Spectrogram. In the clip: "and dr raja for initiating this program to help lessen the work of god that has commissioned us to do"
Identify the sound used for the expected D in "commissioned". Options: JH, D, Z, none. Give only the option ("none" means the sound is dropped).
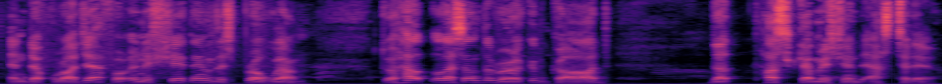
D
